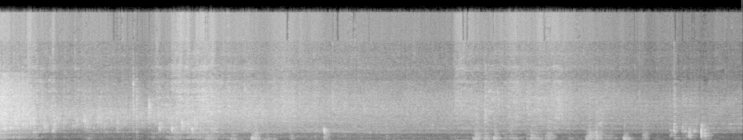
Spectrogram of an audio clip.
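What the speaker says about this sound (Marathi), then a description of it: "कांदा टाकूया आता तेलात. तेल चांगलं तापलं गेलं." Chopped onion sizzles in hot oil as a spicy prawn dish is started, a steady frying hiss broken by the scrape and clatter of a stirring spoon coming at irregular moments.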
